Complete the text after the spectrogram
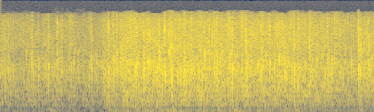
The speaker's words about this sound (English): As the band finishes, John's in the audience clapping.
